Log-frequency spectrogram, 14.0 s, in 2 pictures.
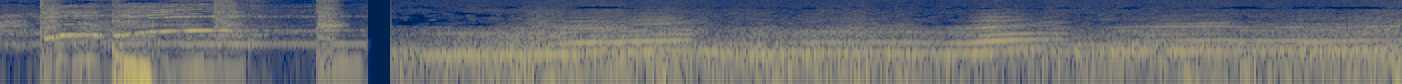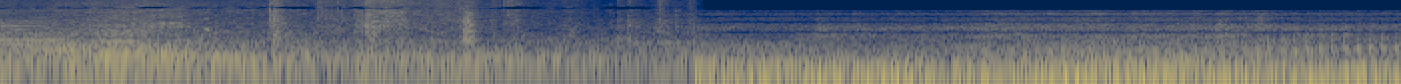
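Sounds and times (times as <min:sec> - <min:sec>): motorcycle engine at high revs: 0:02.0 - 0:09.5.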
